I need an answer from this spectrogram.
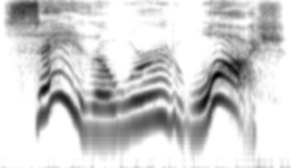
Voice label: wash happy, TESS Toronto emotional speech set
